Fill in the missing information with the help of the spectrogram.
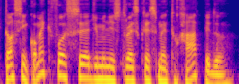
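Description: A man from Brazil hosting a podcast, asking relaxed, affirming questions. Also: medium pitch, quick pace, dry recording, studio quality. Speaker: podcast host. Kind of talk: interview questions, casual.

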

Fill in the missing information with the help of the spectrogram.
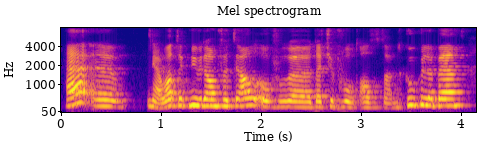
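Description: A woman's voice: a little high, fast, echoey room, lo-fi sound. A woman hosting a solo podcast, speaking earnestly and encouragingly as a coach, often adding a questioning "hè". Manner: earnest, encouraging, many "hè" tags.

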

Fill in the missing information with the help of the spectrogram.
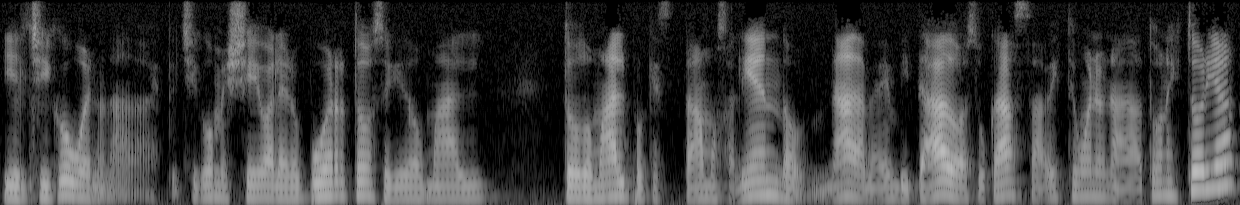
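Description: A young adult woman with an Argentine Spanish accent, telling her story with energy. Her voice sits a little low, and she swings between loud exclamations and soft, hushed asides as she acts out what others said. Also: brisk. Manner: expressive, voices the people she quotes. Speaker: guest. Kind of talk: animated storytelling in conversation.

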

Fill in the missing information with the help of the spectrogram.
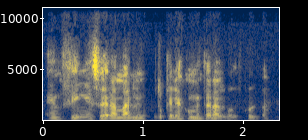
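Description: Fast-talking man, emphatic podcast host. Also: fairly low pitch, expressive, slightly rough, dull audio. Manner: emphatic, repeats himself, acts out remarks. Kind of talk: casual, animated debate.

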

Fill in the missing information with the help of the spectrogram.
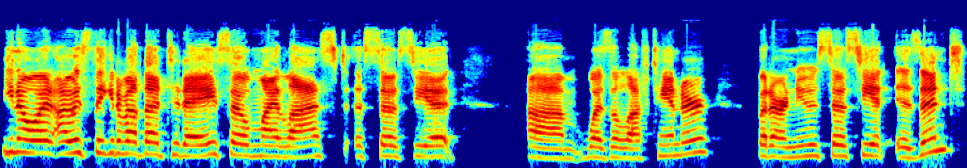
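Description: A chatty woman co-hosting a casual talk show, laughing often as she tells animated workplace stories. Her voice is bright and a little high, recorded close and dry with no room sound. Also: moderate pace, no room sound. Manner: giggly, animated storyteller. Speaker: dental assistant, podcast co-host. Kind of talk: casual chat.

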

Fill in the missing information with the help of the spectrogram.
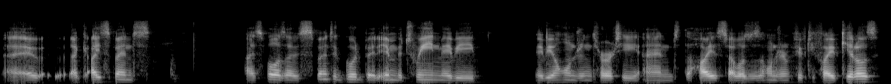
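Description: Podcast guest: man, twenties, west of Ireland accent, lowish flat voice, hesitant informal chat, dry muffled recording. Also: moderate pace, clear, resonant tone, no echo. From Galway, Ireland. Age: 20s. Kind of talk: casual interview chat.

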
